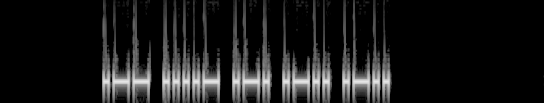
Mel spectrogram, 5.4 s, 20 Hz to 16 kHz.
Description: Morse code, heard as a keyed tone, about 23 wpm, 700 Hz. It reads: W4RLL
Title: Speed Racing - USA 1x3 Call Signs 20wpm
